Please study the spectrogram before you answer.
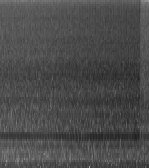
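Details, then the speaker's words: Toyota Innova at idle with AC on, after compressor replacement and freon refill: steady, even hum; the former clicking and squealing from the compressor is gone and the compressor sounds healthy. "bunyi kompresor telah hilang ya karena ini kompresional telah baru tidak ada lagi bunyi cetak cetek dan bunyi cicitnya"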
